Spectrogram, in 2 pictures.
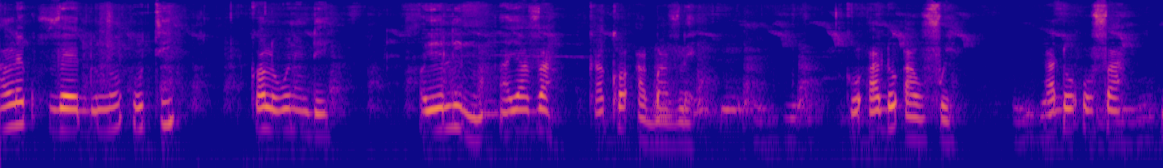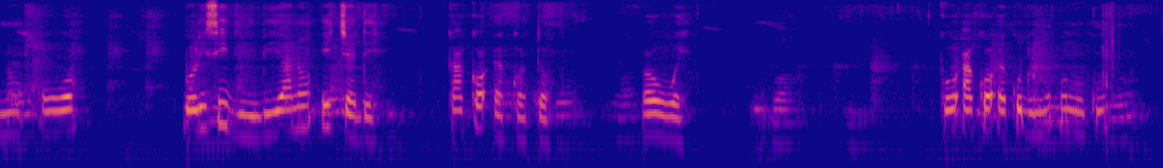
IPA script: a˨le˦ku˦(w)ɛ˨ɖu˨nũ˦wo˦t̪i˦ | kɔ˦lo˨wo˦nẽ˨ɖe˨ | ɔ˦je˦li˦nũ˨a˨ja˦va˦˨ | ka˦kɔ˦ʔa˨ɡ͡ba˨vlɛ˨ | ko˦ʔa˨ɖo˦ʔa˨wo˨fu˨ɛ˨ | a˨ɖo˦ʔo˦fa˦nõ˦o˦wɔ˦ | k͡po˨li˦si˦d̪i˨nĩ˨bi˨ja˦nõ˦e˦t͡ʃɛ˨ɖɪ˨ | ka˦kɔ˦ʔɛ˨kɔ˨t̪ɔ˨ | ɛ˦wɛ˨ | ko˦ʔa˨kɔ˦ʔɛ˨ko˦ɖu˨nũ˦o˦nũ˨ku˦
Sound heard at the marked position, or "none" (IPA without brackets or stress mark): v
